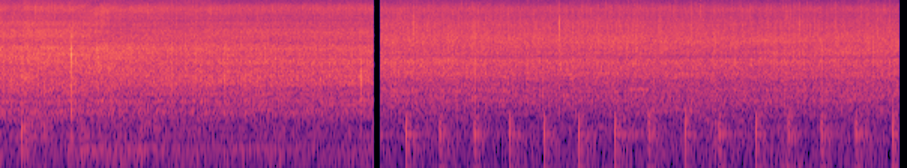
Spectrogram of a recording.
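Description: Chopped okra frying in oil in a pan, sizzling steadily as a steel spatula stirs it. The sound drops out for an instant about five seconds in, and after that a soft low knock repeats about three times a second.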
